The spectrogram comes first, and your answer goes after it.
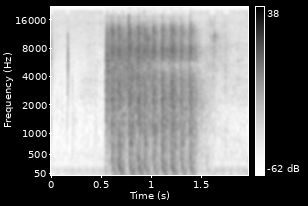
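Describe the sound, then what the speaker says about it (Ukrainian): A rapid burst of automatic gunfire in PUBG on the Erangel map rattles for about a second, loud and close, with quiet ambience before and after. "Лоні постріляв по Сані"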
